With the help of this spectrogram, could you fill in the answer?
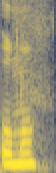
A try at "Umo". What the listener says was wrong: Umo. It's sumo, as in umo, rather than Omo, as in homo.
